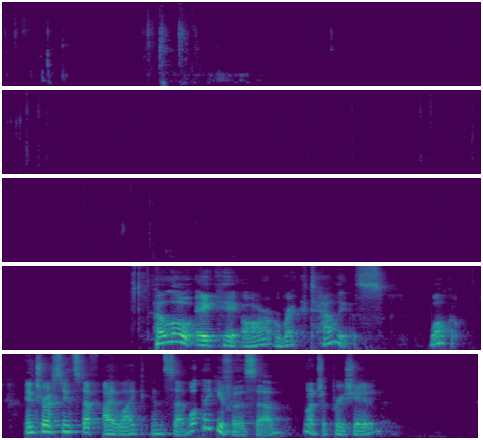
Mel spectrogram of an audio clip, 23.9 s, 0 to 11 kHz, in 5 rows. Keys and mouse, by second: 1.6 ctrl+r, 4.9 g, 7.5-12.3 ctrl+drag, 9.3 a, 12.3-23.9 middle drag.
